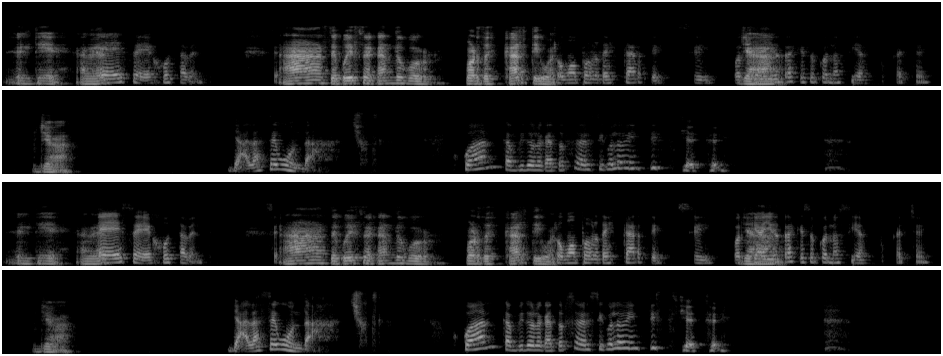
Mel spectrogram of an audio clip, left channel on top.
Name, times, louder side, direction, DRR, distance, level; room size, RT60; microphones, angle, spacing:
voice 1, 0.1-1.0 2.5-4.3 4.6-5.6 7.4-7.8 9.7-10.1, left 4 dB, 80° left, 1.4 m, -32 dB
voice 2, 0.9-2.0 2.7-2.8 5.5-6.6 6.9-7.9 8.2-8.6 9.1-9.3 11.6-13.0 14.0-16.6 17.6-17.8, right 3 dB, 75° right, 1.0 m, -36 dB
7.7 x 4.3 x 3.3 m
head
